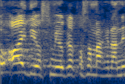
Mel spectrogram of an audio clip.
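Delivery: usual speaking voice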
